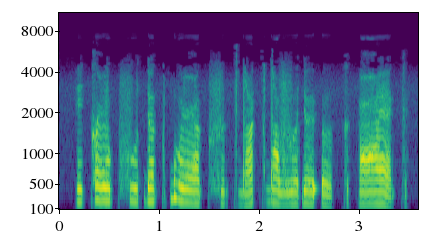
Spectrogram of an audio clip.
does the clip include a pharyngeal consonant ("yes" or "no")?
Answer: yes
